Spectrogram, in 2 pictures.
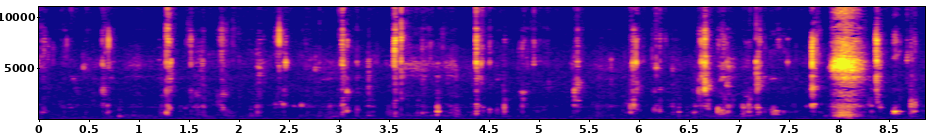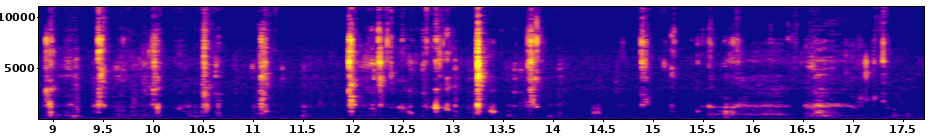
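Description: Close mouth sounds of a person chewing food, with faint wet smacks and small crunches. A short, louder breath comes about eight seconds in.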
